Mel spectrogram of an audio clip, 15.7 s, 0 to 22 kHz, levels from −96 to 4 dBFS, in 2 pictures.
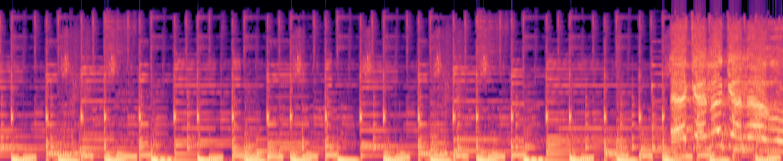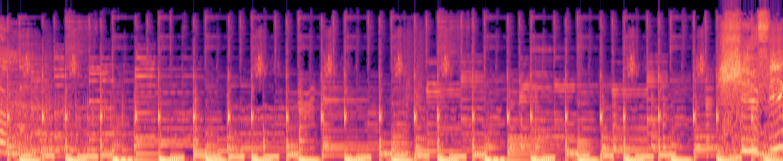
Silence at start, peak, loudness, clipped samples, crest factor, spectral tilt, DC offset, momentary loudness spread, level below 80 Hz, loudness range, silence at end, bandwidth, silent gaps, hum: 0 s; 0 dBFS; -10 LUFS; 0.5%; 8 dB; -4.5 dB/octave; 2%; 8 LU; -12 dBFS; 5 LU; 0 s; 17 kHz; none; none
